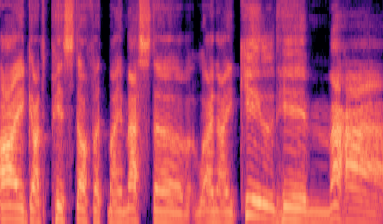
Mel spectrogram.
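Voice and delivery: put-on pseudo Russian European accent. Retelling a female character's line of dialogue, in a pseudo russian european accent. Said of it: "pseudo Russian European accent".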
